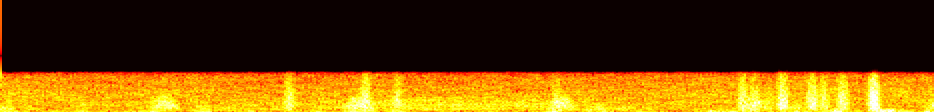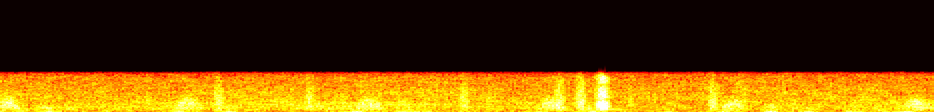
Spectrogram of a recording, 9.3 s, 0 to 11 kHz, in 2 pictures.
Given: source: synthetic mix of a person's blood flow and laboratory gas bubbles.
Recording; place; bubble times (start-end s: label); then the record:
Doppler ultrasound of blood flow; subclavian vein
no bubbles
From the record:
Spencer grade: 0 (complete lack of bubble signals)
